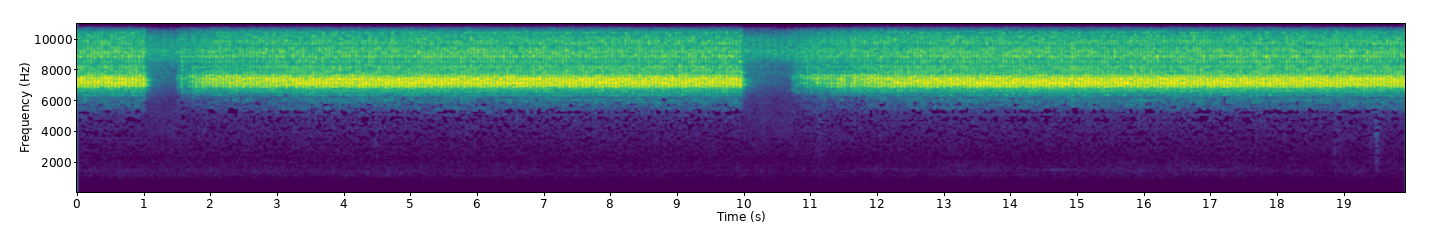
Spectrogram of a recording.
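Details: Continuous grasshopper chorus, a bright, sizzling high trill pulsing about four times per second. It cuts out briefly twice, near the start and at the midpoint, each time fading back in over a second or two.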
